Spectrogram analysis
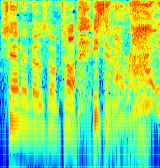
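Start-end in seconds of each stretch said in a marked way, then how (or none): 1.1-1.6 high imitation of the elder; strong-voiced old elder. Preacher showing how the elder talked, high-pitched mimicry. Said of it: "That's how he talked".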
